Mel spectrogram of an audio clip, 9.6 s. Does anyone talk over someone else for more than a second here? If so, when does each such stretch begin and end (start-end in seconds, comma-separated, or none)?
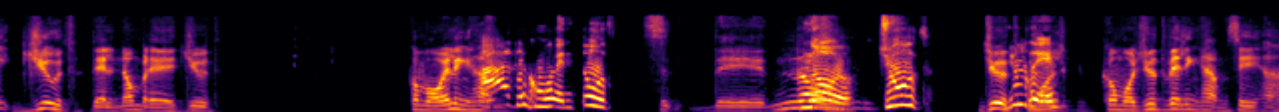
none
